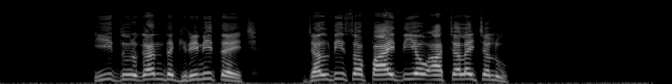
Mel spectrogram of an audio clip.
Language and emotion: Maithili, disgusted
